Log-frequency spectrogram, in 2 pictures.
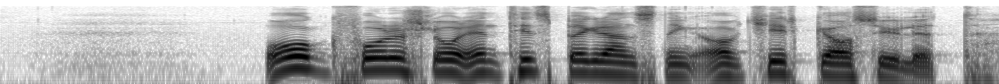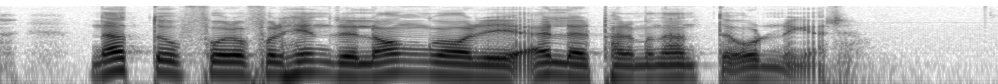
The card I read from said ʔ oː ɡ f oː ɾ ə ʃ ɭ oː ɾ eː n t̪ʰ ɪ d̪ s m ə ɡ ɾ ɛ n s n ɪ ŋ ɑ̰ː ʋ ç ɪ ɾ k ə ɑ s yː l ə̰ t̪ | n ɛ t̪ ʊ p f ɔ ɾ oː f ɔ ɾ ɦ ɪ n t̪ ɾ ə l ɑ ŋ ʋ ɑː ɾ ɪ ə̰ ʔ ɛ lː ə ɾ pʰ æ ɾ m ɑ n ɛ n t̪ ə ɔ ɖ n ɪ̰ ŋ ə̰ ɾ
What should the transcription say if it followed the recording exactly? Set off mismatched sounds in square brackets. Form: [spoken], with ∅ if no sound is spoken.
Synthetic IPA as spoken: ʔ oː ɡ f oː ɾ ə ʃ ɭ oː ɾ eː n t̪ʰ ɪ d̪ s [b] ə ɡ ɾ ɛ n s n ɪ ŋ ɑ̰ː ʋ ç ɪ ɾ k ə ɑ s yː l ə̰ t̪ | n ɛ t̪ ʊ p f ɔ ɾ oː f ɔ ɾ ɦ ɪ n [d̪] ɾ ə l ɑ ŋ ʋ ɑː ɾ ɪ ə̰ ʔ ɛ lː ə ɾ pʰ æ ɾ m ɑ n ɛ n t̪ ə ɔ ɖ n ɪ̰ ŋ ə̰ ɾ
